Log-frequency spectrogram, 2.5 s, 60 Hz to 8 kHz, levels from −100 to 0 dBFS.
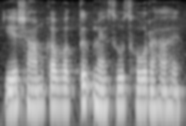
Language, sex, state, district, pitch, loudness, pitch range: Hindi, male, Tripura, West Tripura, 125 Hz, -18 LUFS, 120-130 Hz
